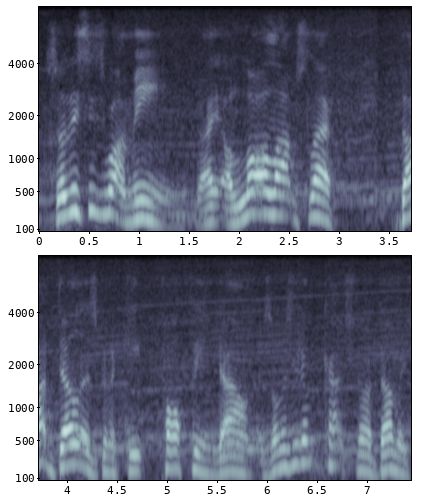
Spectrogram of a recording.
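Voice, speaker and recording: A man giving live commentary on a sim race, talking to viewers and losing his voice, with race car engines loud behind him. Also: gravelly. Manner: excitable, talks to viewers, rising to high bursts on action. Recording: noisy stream with engine sound. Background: race car engine noise.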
